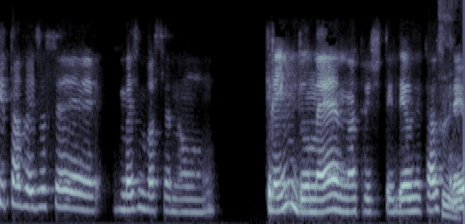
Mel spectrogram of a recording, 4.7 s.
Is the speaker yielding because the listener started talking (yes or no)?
no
